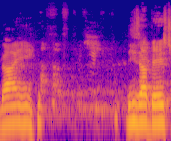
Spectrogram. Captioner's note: chuckles; laughter in crowd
